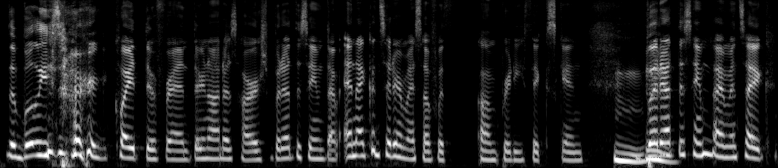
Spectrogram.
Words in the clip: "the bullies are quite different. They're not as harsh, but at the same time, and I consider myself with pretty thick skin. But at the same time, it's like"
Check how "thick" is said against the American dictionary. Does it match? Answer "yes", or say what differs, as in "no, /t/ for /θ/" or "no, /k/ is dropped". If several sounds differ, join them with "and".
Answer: yes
